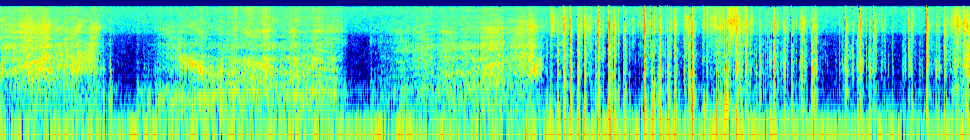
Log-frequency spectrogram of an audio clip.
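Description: Fingernails scratch the sides and face of a small, hollow navy Tommy Hilfiger cardboard cologne box held close to the microphones. Steady, dry scratching with two brief pauses gives way to quicker, sharper strokes and flicks that crackle brightly against a low, papery rumble.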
